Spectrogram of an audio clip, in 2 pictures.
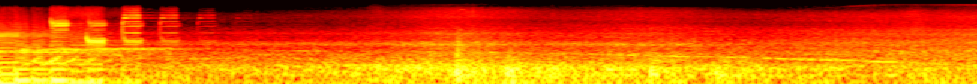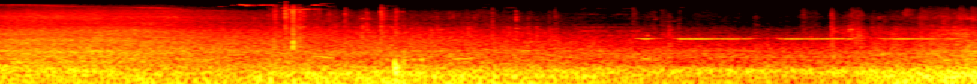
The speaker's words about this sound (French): Ça, c'est le son du tram.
